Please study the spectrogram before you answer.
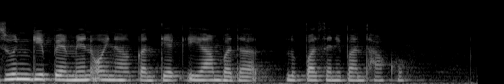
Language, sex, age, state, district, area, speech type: Manipuri, female, 18-30, Manipur, Thoubal, urban, read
